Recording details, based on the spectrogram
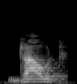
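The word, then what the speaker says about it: drought: ड्राउट, यहां पर जी एच से पहले यू आया है, लेकिन ये जी एच साइलेंट है।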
